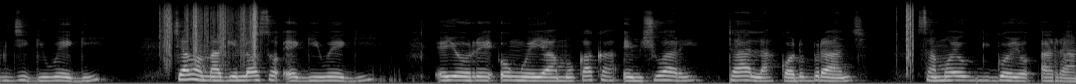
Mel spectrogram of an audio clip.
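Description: A worn cable or connector was likely being moved, its contact resistance jumping about, which is cable scratch noise: dense, uneven crackling bursts from 1.59 to 2.66 s, ending just before "e giwegi", and again from 8.96 to 9.20 s, each only a little quieter than the speech.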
